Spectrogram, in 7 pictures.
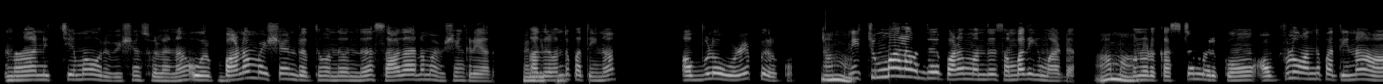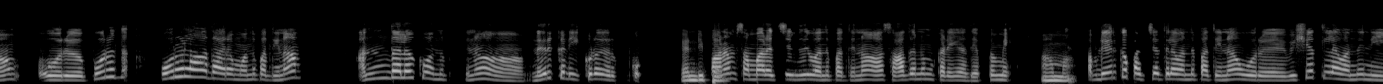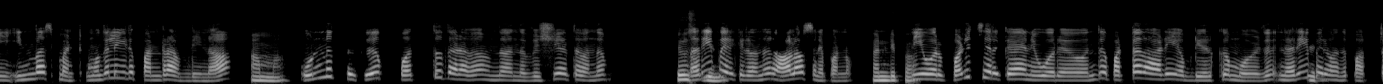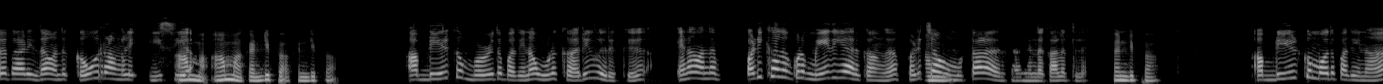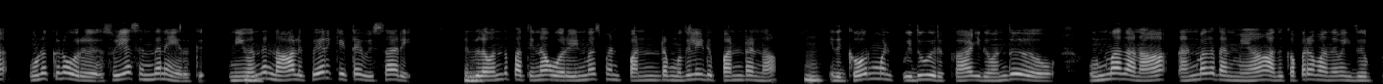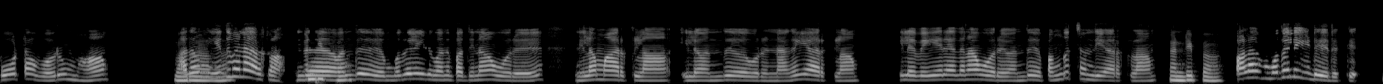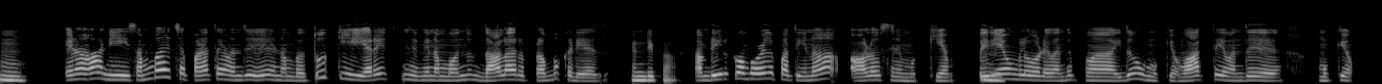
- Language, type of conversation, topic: Tamil, podcast, நீங்கள் செய்யும் விஷயத்தை உங்கள் நண்பர்களும் குடும்பத்தாரும் எப்படி பார்க்கிறார்கள்?
- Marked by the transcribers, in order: in English: "இன்வெஸ்ட்மெண்ட்"; other background noise; in English: "இன்வெஸ்ட்மெண்ட்"; "நம்பக" said as "நண்பக"; "தாராள" said as "தாளாரு"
